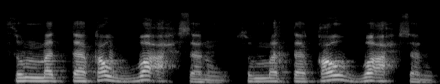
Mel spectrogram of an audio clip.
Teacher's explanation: ثم اتقوا واحسنوا، نو، ثم اتقوا واحسنوا نہیں پڑھیں گے، بلکہ ثم اتقوا واحسنوا، ثم اتقوا واحسنوا، واو یہ والی جو ہے یہ آگے والی واو میں مرج ہو جائے گی، ٹھیک ہے۔ پہلی واو دوسری واو میں مرج ہو جائے گی، داخل ہو جائے گی، تو اس میں شد آ گئی، تو شد والا حرف ڈبل ہوتا ہے، تو اس لیے پہلی واو دوسری واو میں داخل ہو کر ہم اس کو پڑھیں گے، ثم اتقوا واحسنوا، نہ کہ ثم اتقوا واحسنوا، تو یہ رونگ ہو جائے گا، ٹھیک ہے۔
